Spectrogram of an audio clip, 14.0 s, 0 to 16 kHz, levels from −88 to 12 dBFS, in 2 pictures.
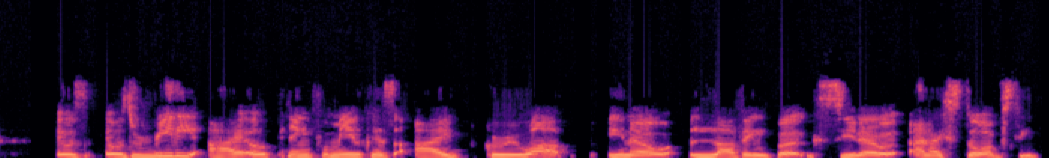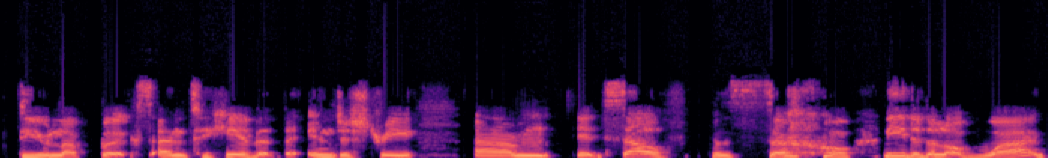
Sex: female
